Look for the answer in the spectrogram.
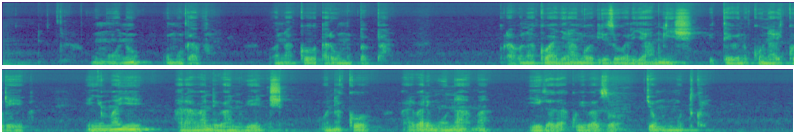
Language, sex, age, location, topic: Kinyarwanda, female, 18-24, Huye, health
